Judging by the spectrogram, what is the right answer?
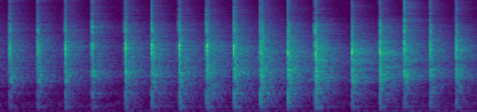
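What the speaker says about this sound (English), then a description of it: "Look at that, tiny hammer coming in handy again." A small hammer taps steadily on the gas tube key of an AK-pattern rifle, about sixteen sharp, evenly spaced metallic knocks in quick succession, close and clear with no talking.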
